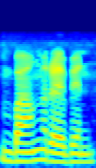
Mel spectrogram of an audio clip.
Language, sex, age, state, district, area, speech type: Santali, female, 18-30, West Bengal, Birbhum, rural, read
